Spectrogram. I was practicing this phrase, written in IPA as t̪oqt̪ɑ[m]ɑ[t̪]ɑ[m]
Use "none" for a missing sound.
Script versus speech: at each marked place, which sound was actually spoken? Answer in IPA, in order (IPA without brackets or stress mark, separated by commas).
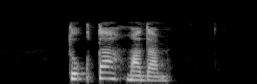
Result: m, d̪, m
